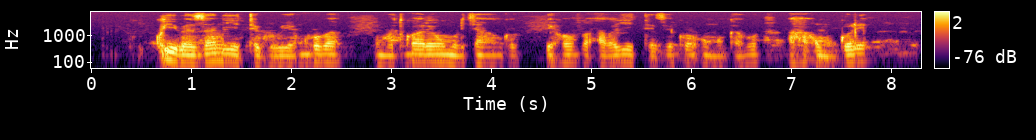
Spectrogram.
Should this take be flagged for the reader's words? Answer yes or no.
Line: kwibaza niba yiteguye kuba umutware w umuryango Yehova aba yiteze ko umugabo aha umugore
yes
